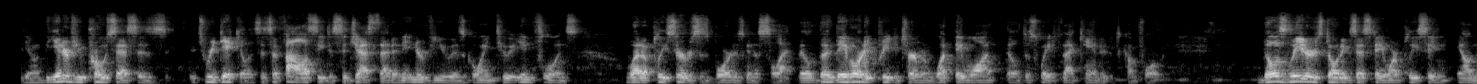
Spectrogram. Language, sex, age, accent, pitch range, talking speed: English, male, 30-49, American, 100-120 Hz, 205 wpm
